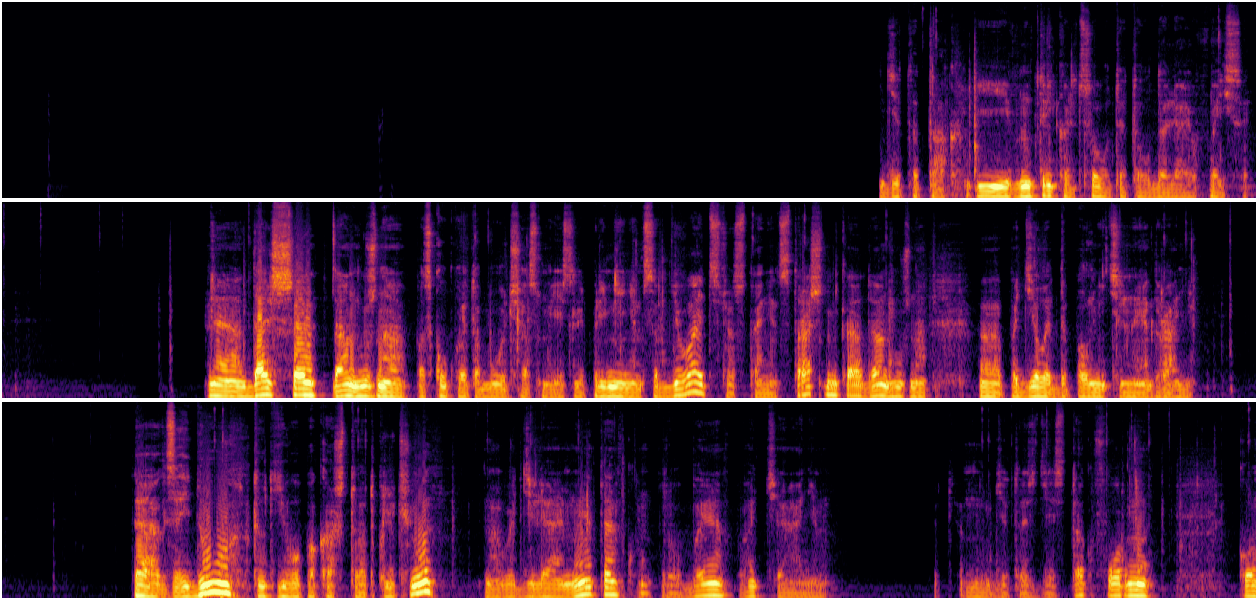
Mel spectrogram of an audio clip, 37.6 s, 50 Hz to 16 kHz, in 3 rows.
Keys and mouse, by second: 0.8 e, 1.5 s, 5.1-6.8 middle drag, 5.2 e, 8.5 s, 8.6 right click, 9.3-29.8 middle drag, 10.5 x, 17.6 Tab, 19.1 ctrl+3, 25.4 Tab, 29.8 alt+click, 29.9-37.6 alt+middle drag, 31.2 ctrl+b, 34.7 ctrl+r.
